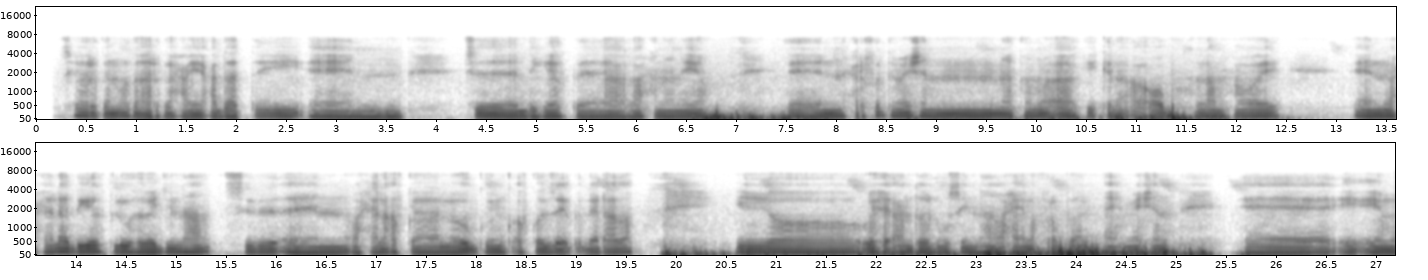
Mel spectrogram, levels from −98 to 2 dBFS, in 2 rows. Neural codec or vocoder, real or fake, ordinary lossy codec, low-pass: none; real; none; 7.2 kHz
